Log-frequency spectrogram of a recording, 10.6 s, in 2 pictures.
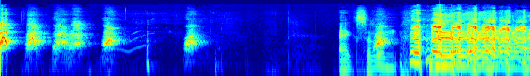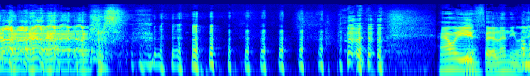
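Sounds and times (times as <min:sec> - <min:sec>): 
dog barking: 0:00.0 - 0:02.2, 0:03.7 - 0:04.0
speech: 0:03.4 - 0:07.5, 0:09.2 - 0:10.6
laughter: 0:03.9 - 0:09.3.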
